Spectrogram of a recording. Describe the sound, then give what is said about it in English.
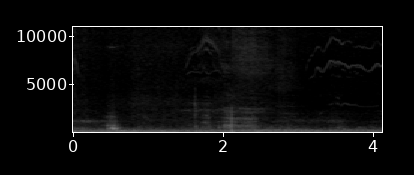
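A person smells the contents of a container with its lid off: two short, soft sniffs spaced about a second and a half apart, with a low background hum and no talking. “I'm trying to decide who should get the first sniff.”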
